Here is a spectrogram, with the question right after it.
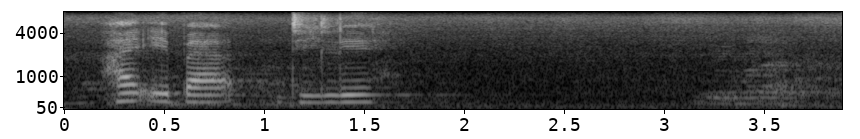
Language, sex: Southern Sotho, female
